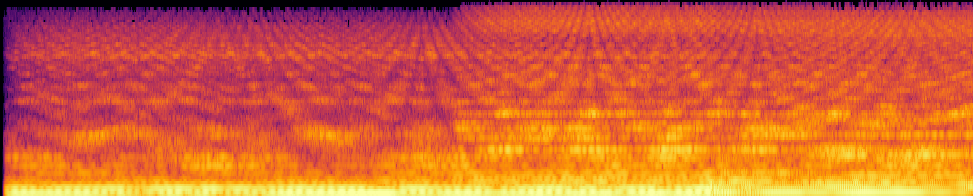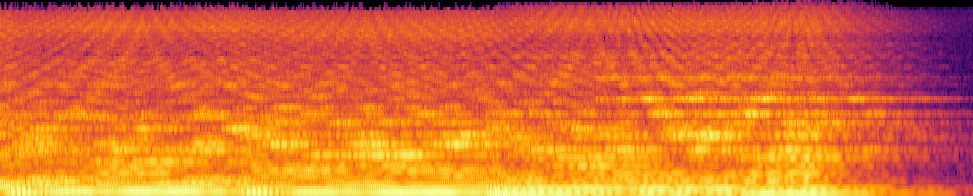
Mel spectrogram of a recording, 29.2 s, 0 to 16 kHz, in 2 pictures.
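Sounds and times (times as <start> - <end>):
jet synthesizer pad: 0.1 - 28.8.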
